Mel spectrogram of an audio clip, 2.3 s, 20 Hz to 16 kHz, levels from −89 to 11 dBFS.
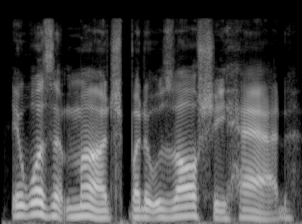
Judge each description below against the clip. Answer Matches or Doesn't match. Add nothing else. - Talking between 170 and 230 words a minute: Doesn't match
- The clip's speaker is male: Matches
